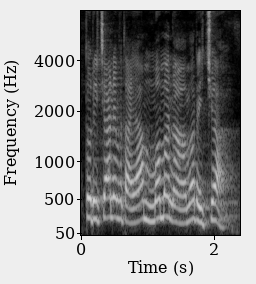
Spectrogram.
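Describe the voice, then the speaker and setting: A man gives a classroom lesson at a slow, deliberate pace. He breaks phrases into single words and repeats them, posing questions to the class and answering them himself. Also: high-pitched, a little mellow. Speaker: teacher.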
